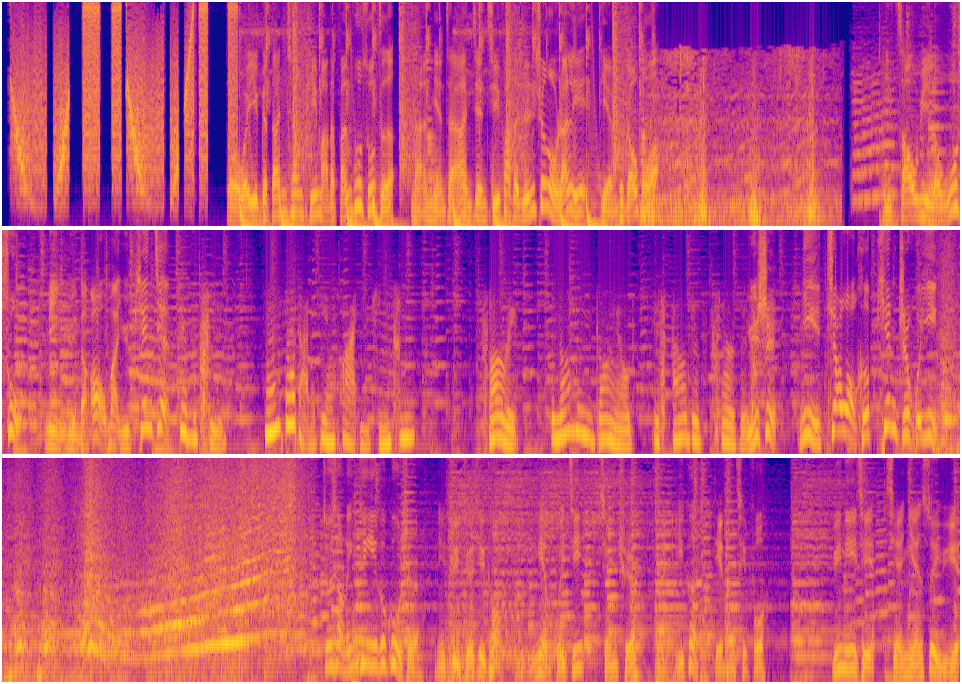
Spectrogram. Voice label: 节目片头

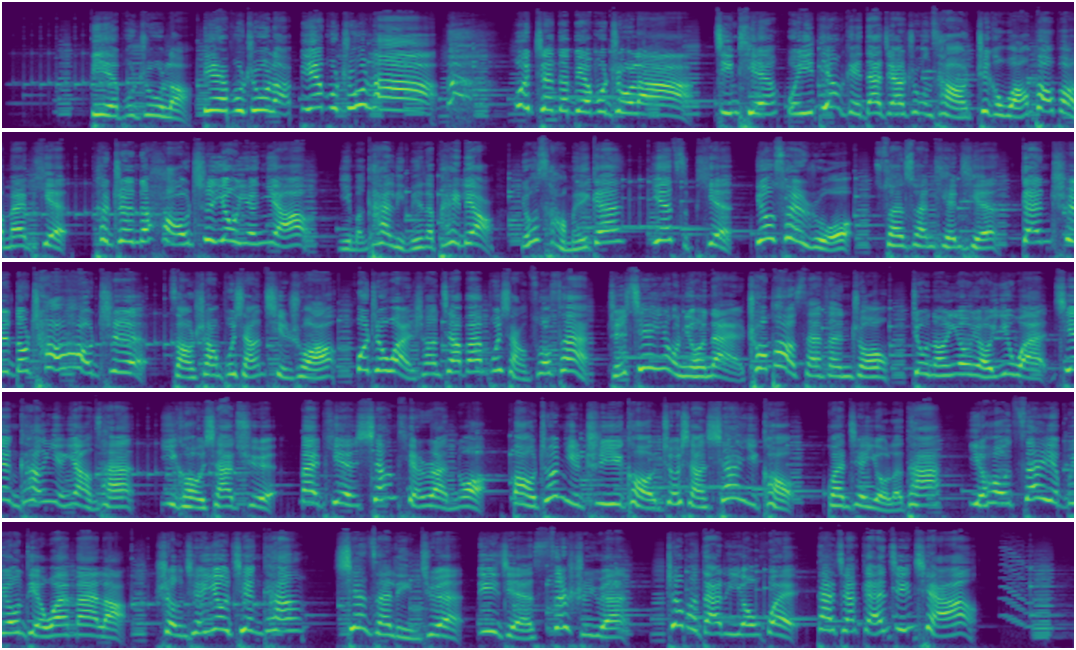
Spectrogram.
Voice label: 抖音带货广告

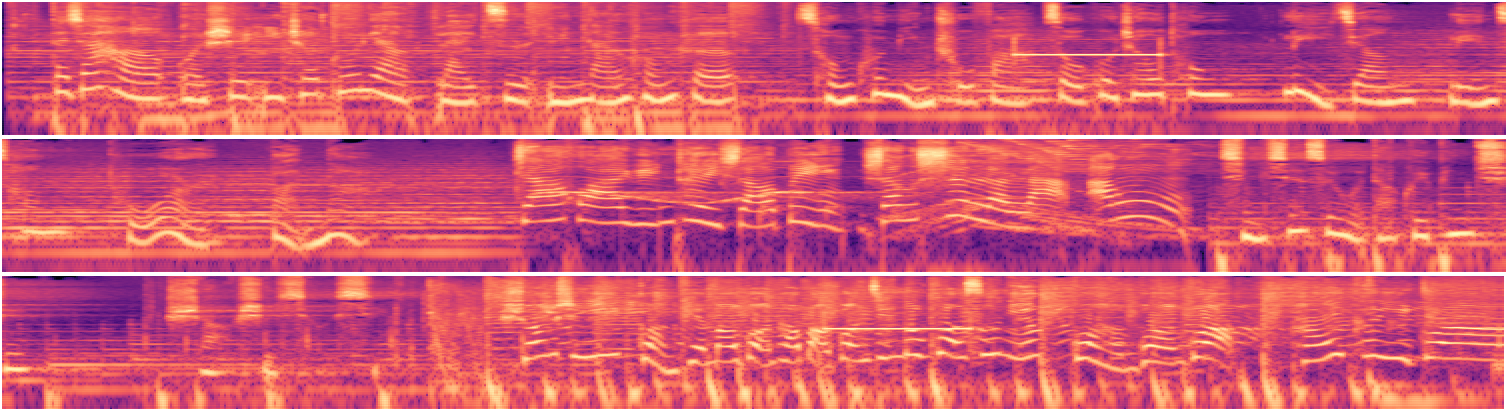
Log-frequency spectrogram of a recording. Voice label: 广告展示

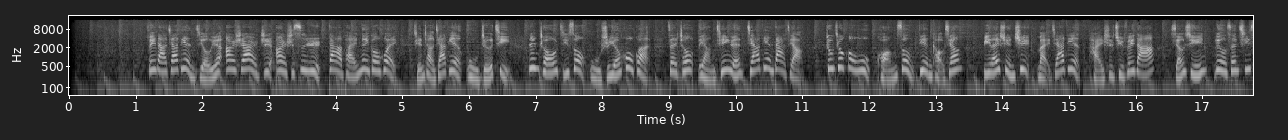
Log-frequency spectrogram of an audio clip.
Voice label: 电台广告; 飞达广告

